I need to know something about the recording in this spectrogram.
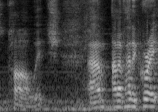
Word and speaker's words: Parwich: is parwich so um Parrish looked like the smart way of trying to pronounce it but no it's parwich and I've had a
